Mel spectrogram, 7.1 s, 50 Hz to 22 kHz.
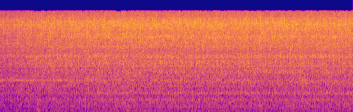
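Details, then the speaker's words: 2005 Chevy Silverado 2500HD, about 20,000 miles, remanufactured engine, misfire without check engine light: idling V8 with sharp dry snapping, three or four a second, over hissy engine sound; spark plug wire arcing, no spark reaching cylinder 2. "you don't hear the snap plug it back in snap snap snap snap snap snap okay that's definitely a problem"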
